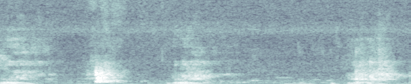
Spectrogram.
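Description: A man groaning in pain from a head injury: four short, low groans in quick succession.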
